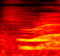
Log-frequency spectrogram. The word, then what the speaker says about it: 줄: J라고 읽으면 안 되고 줄이라고 읽어요. 줄. J라고 쓰면은 기호가 돼버립니다. 그래서 에너지의 단위도 1의 단위랑 똑같아요. 줄을 사용하게 되고요.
